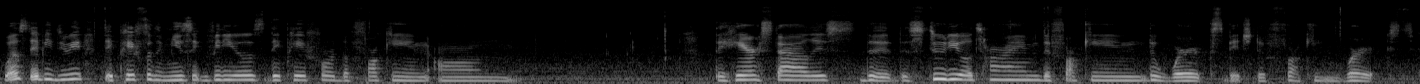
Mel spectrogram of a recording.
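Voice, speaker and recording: A woman rants straight to her viewers in a slow, drawn-out and rambling way, swearing freely. Her voice is low, dark and gravelly with plenty of fry, and her words drag out at an unhurried pace. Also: fairly even intonation, slight background noise. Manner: profane, rambling, drawn-out delivery. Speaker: vlogger. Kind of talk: casual ranting monologue.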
